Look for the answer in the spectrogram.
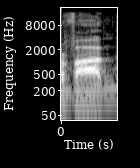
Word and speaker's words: Vav: Okay, the Wah can be pronounced Wav or Vav.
